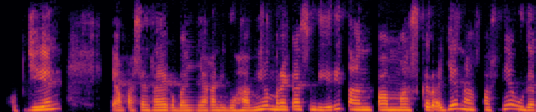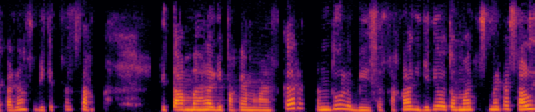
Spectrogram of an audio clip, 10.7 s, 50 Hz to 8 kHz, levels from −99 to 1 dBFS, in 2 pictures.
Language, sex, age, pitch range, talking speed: Indonesian, female, 20-39, 200-240 Hz, 160 wpm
